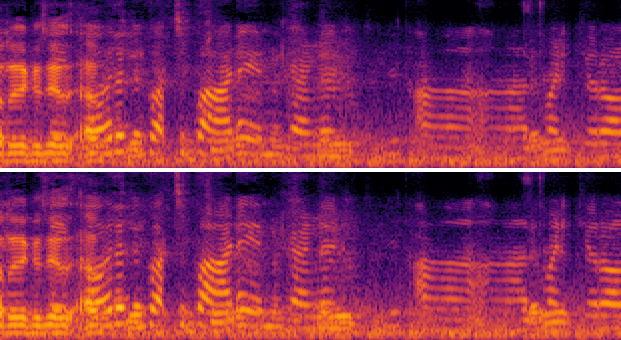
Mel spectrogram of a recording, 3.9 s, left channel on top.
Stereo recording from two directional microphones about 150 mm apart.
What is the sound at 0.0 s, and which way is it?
Speech, 30° right (ahead or behind).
